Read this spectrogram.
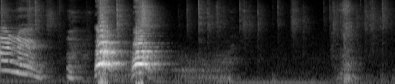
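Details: Cavalier King Charles Spaniel, frightened by a new toilet seat, starts with a falling whine, then fires two quick loud barks in a small room, followed by faint muffled sounds and one short soft noise.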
